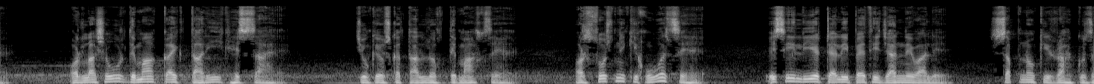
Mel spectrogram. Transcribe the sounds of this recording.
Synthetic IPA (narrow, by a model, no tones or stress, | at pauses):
ɛ̰ | ɔ̰ːɾlaːʃɐɦuːɾd̪ɪmaːɣ̚kaeːk̚t̪aːɾiːxɦɪsːa̰ɦɛ̰ːkjũːkeʊskat̪aːlːʊqd̪ɪmaːɣseɦɛ̰ːɔːɾsoːt͡ʃnekiɣʊːʋːət̪seɦɛ̰ː | ɪsilieʈɛːlipɛːt̪ʰid͡ʒaːnːeʋaːlḛ | sɐpnõkiɾaːɦɡʊz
